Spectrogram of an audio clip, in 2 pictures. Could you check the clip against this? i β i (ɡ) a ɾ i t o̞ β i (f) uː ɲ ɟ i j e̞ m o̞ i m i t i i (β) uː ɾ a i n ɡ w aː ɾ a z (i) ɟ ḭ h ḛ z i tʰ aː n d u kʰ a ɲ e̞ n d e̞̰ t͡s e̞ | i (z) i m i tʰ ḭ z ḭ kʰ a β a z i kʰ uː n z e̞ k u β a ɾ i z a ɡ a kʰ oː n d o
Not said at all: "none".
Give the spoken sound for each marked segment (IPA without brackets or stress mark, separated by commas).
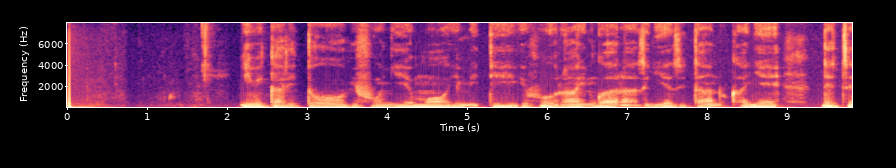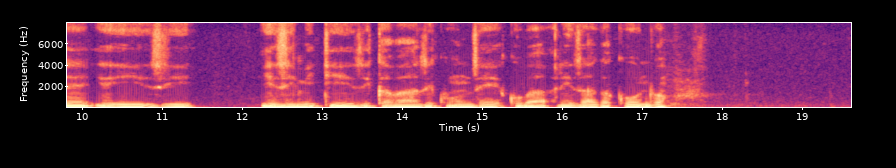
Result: k, f, v, i, z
